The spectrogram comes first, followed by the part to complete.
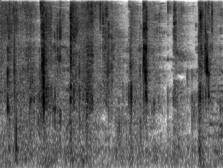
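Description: Close-miked eating sounds: irregular wet clicks and smacks of chewing and of bare fingers squeezing rice and curry together.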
